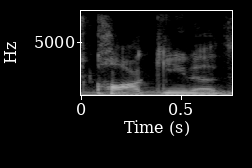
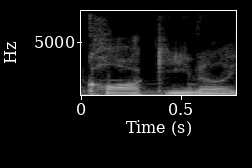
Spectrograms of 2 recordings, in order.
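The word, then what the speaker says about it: coquina: Dude, I'm calling this cockina, dude.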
